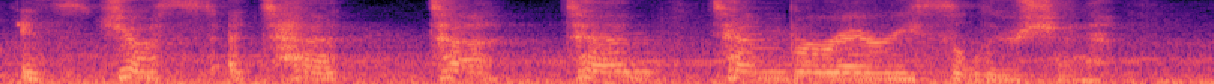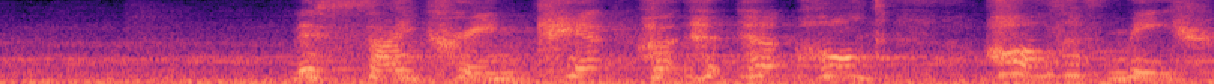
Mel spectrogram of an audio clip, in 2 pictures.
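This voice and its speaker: A timid little bird-bodied sister from a video game, speaks in a fairly high voice. She halts and stammers through her words, hesitant and earnest, over clear background music. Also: unhurried. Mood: struggling, halting. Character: timid dead sister revived in a mechanical bird body. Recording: music behind.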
